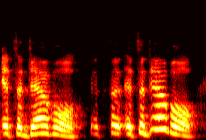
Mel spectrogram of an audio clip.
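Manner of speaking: high, frightened meme voice; mock terror.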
